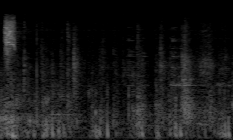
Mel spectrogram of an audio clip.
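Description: Scattered, irregular sharp clicks and knocks, a few a second, quieter than the speech around them.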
